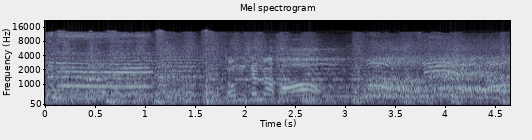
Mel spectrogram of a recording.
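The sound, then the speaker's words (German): Massed voices call out in unison at a military parade for the 70th anniversary of the People's Republic of China. The loud, dense roar of shouting carries through without a break. “Das hier ist von einer Militärparade zum 70. Jubiläum der Volksrepublik China.”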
